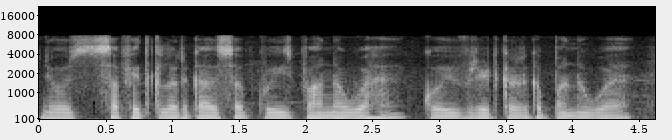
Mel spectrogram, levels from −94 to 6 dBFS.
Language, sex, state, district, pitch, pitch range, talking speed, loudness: Hindi, male, Jharkhand, Ranchi, 105 Hz, 105-110 Hz, 195 wpm, -16 LUFS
